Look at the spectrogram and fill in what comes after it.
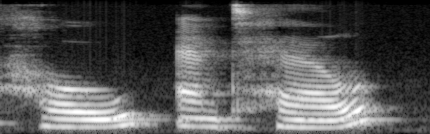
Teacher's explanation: we have two syllables ho and tell and the stress is on the second syllable tell that's why apostrophe comes before the second syllable so apostrophe comes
